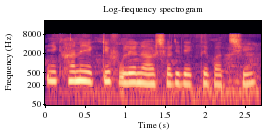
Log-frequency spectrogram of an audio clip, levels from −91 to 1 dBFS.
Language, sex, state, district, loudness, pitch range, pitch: Bengali, female, West Bengal, Alipurduar, -13 LUFS, 225-270 Hz, 235 Hz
